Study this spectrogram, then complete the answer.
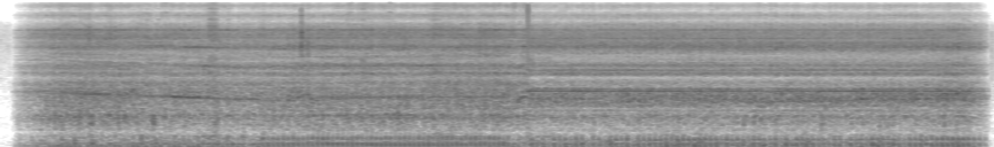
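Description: A motorcycle rides through the Watagans forest near the Turpentine camping area, its engine a loud continuous close drone with a rapid throbbing pulse for the full ten seconds.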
